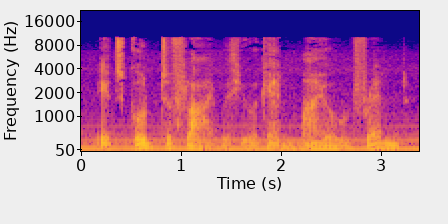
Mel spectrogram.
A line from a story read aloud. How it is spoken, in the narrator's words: the old man said so softly, wasn't sure he had heard him right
